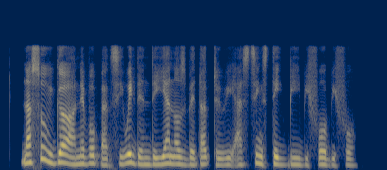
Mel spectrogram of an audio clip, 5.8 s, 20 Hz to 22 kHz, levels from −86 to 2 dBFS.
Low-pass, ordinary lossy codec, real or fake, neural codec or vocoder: 7.2 kHz; none; fake; codec, 16 kHz in and 24 kHz out, 0.9 kbps, LongCat-Audio-Codec, four codebook decoder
